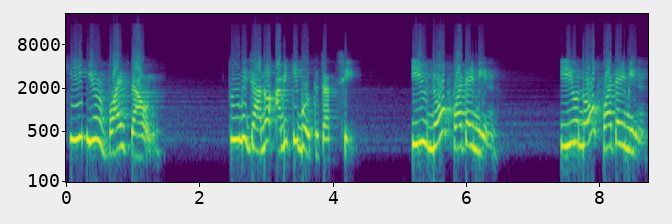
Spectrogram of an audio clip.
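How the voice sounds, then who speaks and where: A woman teaching English, reading a phrase quickly and then repeating it slowly twice in a drill. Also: high voice, lo-fi sound. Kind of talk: slow phrase-by-phrase language drill.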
